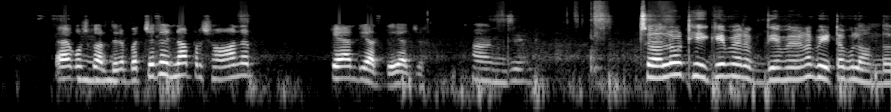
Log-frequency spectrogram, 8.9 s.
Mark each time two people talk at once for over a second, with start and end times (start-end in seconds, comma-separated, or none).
none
